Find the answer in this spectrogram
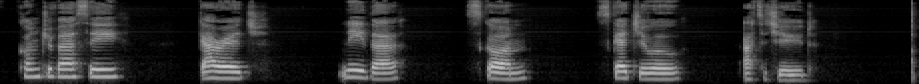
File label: brighton england female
